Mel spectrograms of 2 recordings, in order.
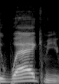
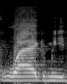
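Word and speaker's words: WAGMI: to say it because it would be wag me right w-a-g-m-i and i've heard that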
